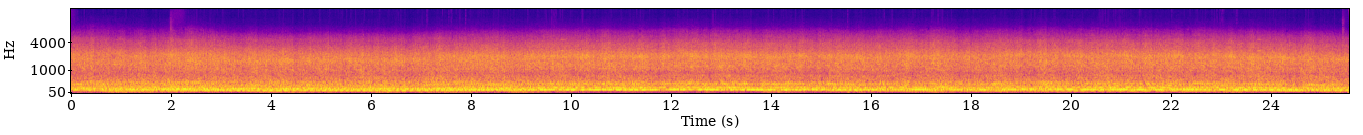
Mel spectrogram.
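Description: Aircraft in a tank warfare game set in Tunisia in 1943 rumble over the battlefield as a broad, constant roar that stays level and unbroken for the whole stretch, with no voices.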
